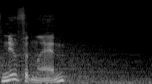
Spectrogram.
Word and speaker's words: Newfoundland: I'm sorry, it's pronounced Newfoundland? But it's spelled Newfoundland? No, it's Newfoundland, and they're Newfies.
